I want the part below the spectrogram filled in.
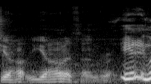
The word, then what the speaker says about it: Jehonathan: They spell it with the H in Hebrew, mm-hmm. but they don't change the way it's spelled in English. If you didn't look at the Hebrew, you wouldn't know that it's Jehonathan.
